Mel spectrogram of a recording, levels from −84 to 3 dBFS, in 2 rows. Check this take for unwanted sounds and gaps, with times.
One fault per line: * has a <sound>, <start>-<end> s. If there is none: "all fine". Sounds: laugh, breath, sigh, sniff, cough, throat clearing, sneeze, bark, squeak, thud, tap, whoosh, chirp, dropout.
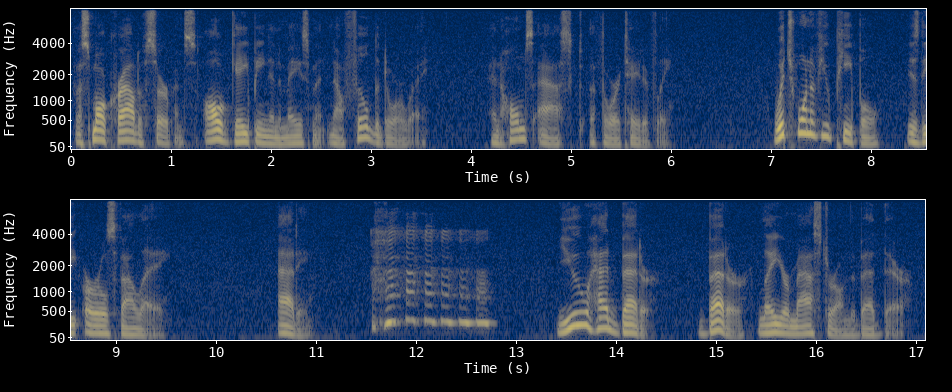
* has a laugh, 11.5-12.8 s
